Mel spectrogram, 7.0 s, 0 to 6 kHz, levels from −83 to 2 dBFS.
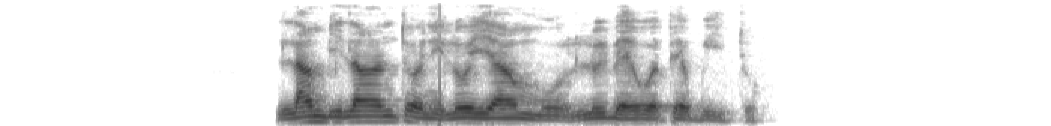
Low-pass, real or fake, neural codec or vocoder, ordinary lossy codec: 5.4 kHz; real; none; MP3, 48 kbps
